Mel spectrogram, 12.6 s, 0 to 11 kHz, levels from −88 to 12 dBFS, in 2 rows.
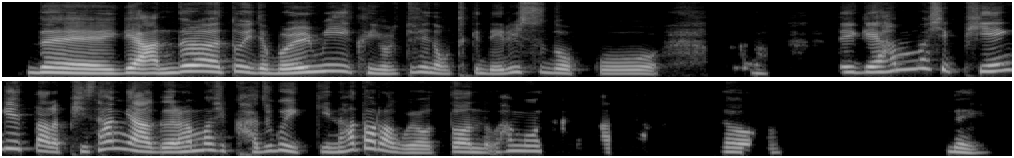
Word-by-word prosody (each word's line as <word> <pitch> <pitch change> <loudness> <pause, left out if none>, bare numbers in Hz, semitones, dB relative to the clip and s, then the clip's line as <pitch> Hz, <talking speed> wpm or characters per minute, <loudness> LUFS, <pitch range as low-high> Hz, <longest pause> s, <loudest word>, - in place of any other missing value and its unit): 네 200 -4 +6
이게 175 +4 +4
안 185 +1 +5
들어야 255 0 +7
또 245 +2 -2
이제 195 -4 -1
멀미 230 +9 +3
그 205 -5 -8
12:00/ 170 +7 -6
에는 195 -5 -2
어떻게 160 +3 -12
내릴 170 +6 -4
수도 220 -4 -7
없고. 160 -2 -7 0.5
그니까 185 -5 -16 0.4
그 230 - -2
이게 230 0 +1
한 295 +9 -3
번씩 370 -3 -6
비행기에 320 +6 -1
따라 220 -8 0
비상약을 210 - +1
한 220 +3 0
번씩 265 -4 -4
가지고 230 +7 -6
있긴 195 -2 -6
하더라고요. 205 - 0
어떤 180 +4 -3
항공사에서나 230 +4 -6 1.1
그래서. 195 -3 -2 1.3
네. 170 -6 -5
205 Hz, 325 characters per minute, -23 LUFS, 180-240 Hz, 1.3 s, 들어야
